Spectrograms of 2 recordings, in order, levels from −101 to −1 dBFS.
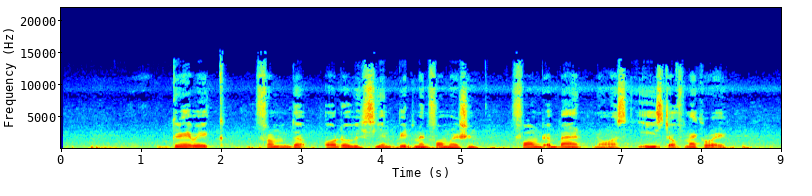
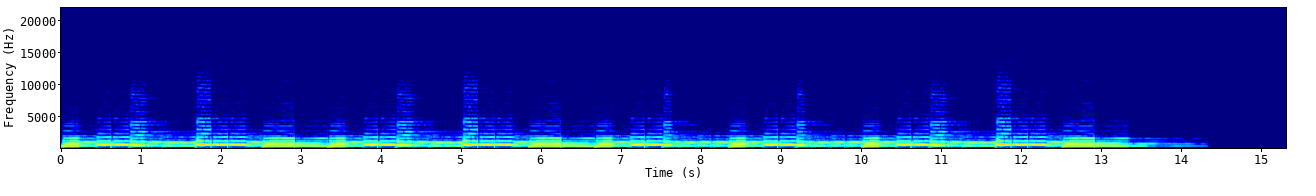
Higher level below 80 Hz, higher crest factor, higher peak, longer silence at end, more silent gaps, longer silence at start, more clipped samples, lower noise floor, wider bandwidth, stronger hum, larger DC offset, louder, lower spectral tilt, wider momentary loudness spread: first, -42 dBFS vs -84 dBFS; about the same, 16 dB vs 12 dB; first, -2 dBFS vs -30 dBFS; second, 0.1 s vs 1.65 s; neither; first, 0.15 s vs 0 s; neither; second, -43 dBFS vs -72 dBFS; first, 13.5 kHz vs 8.2 kHz; neither; neither; first, -18 LUFS vs -43 LUFS; about the same, -5 dB/octave vs -4.5 dB/octave; first, 17 LU vs 10 LU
